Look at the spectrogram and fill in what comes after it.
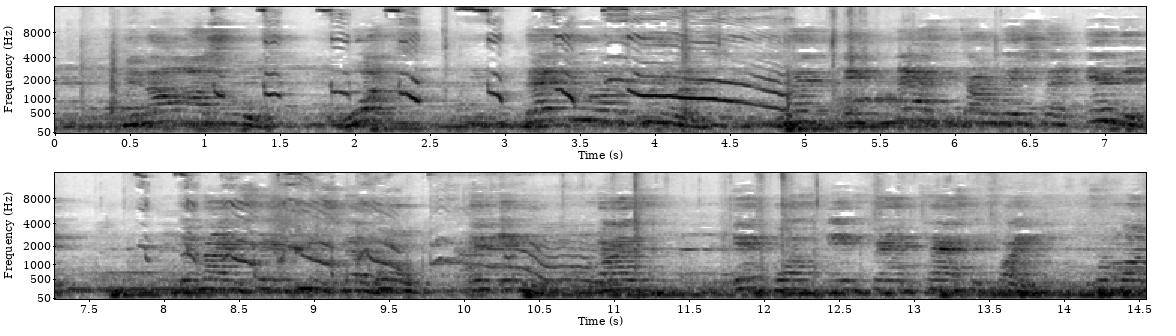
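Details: Micro miniature pinscher puppies whimpering and squeaking indoors, with thin rising and falling whines overlapping in quick succession, mixed with human speech and background music.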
